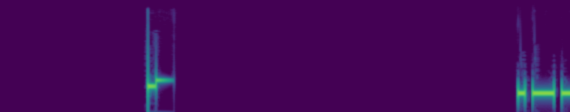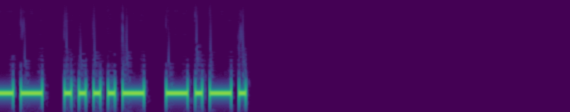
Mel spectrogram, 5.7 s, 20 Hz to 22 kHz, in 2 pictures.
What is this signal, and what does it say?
Morse code, heard as a keyed tone, about 30 wpm, 700 Hz. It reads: J4C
